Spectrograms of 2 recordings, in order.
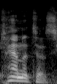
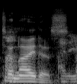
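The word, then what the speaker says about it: tinnitus: that how it's pronounced it's actually pronounced tenus yes it's not tenius I have that to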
